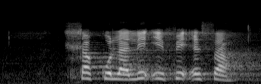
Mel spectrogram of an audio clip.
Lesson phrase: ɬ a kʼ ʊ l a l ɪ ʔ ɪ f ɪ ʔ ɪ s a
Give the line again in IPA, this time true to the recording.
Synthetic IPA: ɬ a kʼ ʊ l a l ɪ ʔ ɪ f ɪ ʔ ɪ s a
